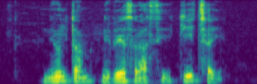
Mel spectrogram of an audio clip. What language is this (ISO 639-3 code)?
mai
